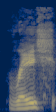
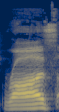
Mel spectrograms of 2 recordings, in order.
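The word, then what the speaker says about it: Ra's: course of the algul who shall forevermore be mispronounced by everybody um you see how i dodged that right race roz i've heard both uh yeah he goes both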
